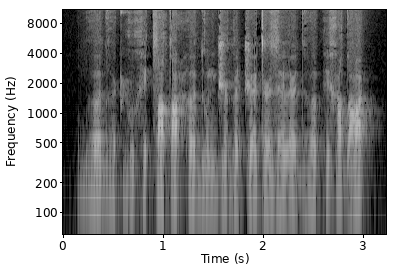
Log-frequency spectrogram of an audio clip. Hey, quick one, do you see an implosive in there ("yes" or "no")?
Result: no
